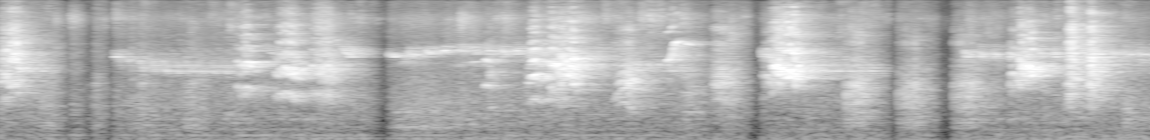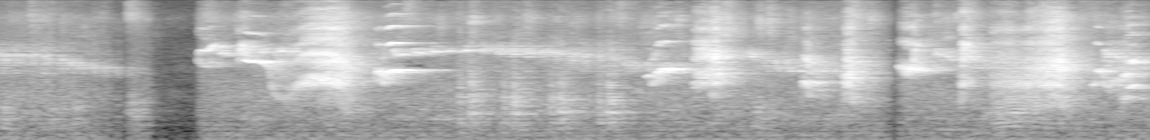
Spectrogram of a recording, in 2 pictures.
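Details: Javan myna song used as a master recording to stimulate pet mynas to sing: harsh, raspy chatter and squeaky whistles in bursts, with brief silent gaps between phrases.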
